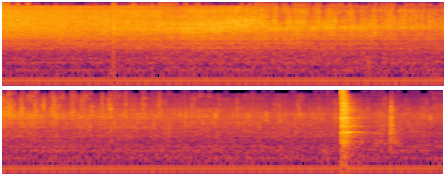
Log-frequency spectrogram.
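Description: Diced tomato hitting a pan of frying cabbage stir fry, a steady broadband sizzle that eases off over several seconds, with a couple of sharp clinks near the end.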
